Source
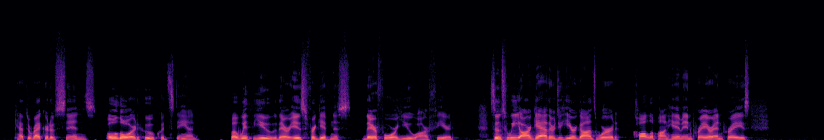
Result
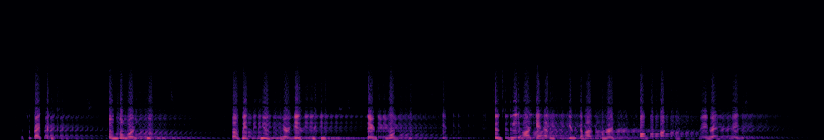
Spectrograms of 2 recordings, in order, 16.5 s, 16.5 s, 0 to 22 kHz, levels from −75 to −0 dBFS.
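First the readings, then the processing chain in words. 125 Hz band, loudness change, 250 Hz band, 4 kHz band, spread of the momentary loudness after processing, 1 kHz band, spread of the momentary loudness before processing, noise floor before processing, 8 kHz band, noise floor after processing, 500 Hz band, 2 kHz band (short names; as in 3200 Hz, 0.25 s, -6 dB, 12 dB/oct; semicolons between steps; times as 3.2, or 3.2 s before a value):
-21.0 dB, -12.0 dB, -14.0 dB, -2.5 dB, 19 LU, -13.5 dB, 13 LU, -75 dBFS, -10.0 dB, -73 dBFS, -17.0 dB, -6.5 dB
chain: zero-crossing step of -28 dBFS; notch 5500 Hz, Q 8.9; gate -22 dBFS, range -37 dB; tilt shelf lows -4.5 dB, about 940 Hz; compressor, threshold -29 dBFS, peak gain reduction 11 dB; harmonic tremolo 4.8 Hz, depth 100%, crossover 420 Hz; speaker cabinet 120–9800 Hz, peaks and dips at 190 Hz -6 dB, 350 Hz +6 dB, 510 Hz -9 dB, 740 Hz -4 dB, 1500 Hz +5 dB, 3800 Hz +7 dB; multi-head echo 0.1 s, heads second and third, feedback 61%, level -13.5 dB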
